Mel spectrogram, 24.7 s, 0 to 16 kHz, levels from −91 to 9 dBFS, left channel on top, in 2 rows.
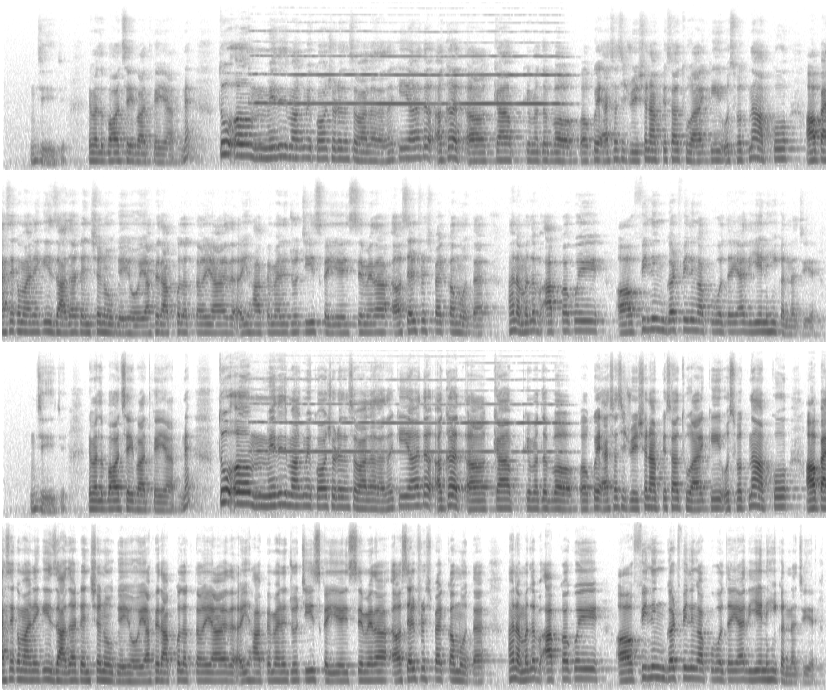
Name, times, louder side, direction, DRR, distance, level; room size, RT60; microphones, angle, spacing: voice 1, 0.4-0.8 1.3-19.6 19.9-21.3 21.6-24.5, right 5 dB, 70° right, 14 dB, 0.6 m, -29 dB
Wind instrument woodwind instrument, 3.7-8.5, left 2 dB, 20° right, 3.4 m, -35 dB
9.7 x 9.4 x 5.1 m, 0.85 s
head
